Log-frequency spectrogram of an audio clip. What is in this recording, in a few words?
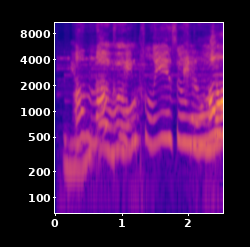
unlock me please uwu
